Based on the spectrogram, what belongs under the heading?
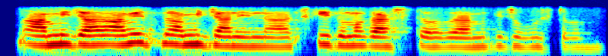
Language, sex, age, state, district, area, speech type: Bengali, female, 18-30, West Bengal, Purulia, rural, conversation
